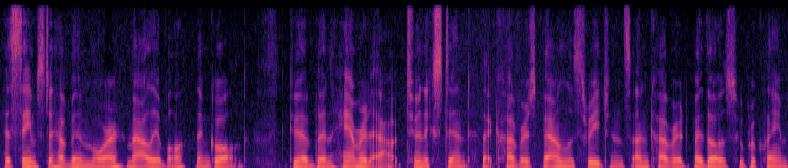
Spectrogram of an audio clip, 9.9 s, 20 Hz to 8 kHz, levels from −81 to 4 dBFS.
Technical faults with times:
0.00-9.86 gain pumping

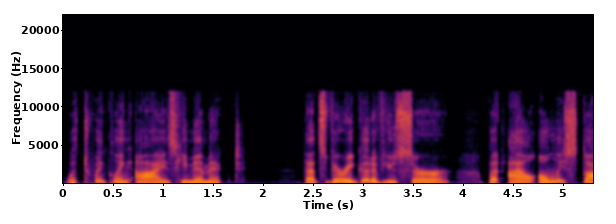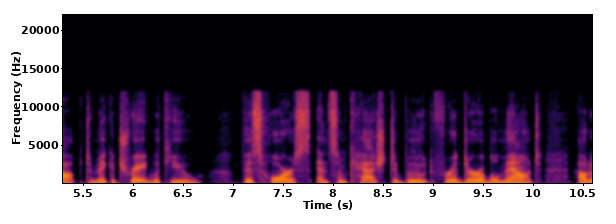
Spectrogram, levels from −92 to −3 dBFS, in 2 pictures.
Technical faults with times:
1.73-1.75 lost packet rebuilt from error correction
3.15-3.17 lost packet rebuilt from error correction
4.33-4.35 lost packet rebuilt from error correction
6.19 lost packet rebuilt from error correction
8.53-8.58 short concealed packet loss

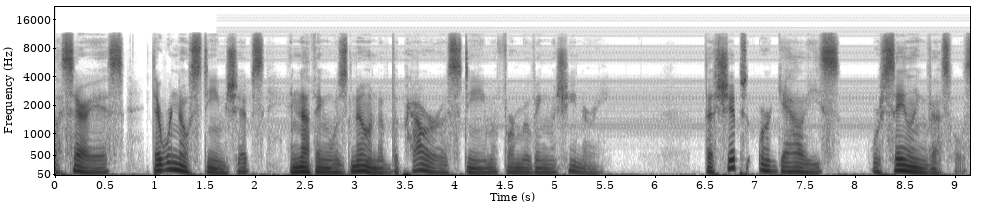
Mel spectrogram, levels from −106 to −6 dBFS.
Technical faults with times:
1.61-9.16 timecode bleed

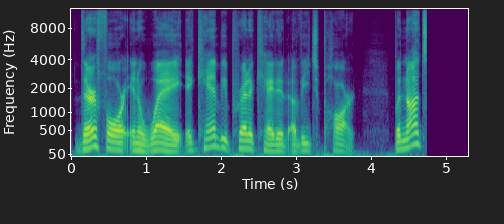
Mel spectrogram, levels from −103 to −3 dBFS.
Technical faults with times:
4.73-5.30 cut-off end

